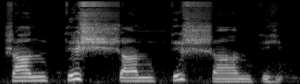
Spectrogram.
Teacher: প্রথম দুটির ক্ষেত্রে আমরা নিচের দিকে নামবো, যেমন ওম শান্তি শান্তি, তারপরে শান্তি উপরের দিকে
